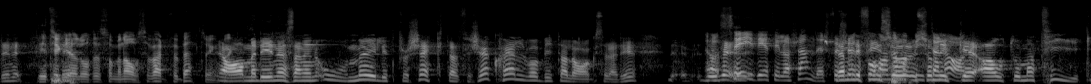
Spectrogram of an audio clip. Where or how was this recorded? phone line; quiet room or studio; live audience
live audience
